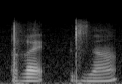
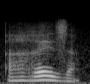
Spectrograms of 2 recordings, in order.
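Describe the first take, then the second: First: Raisin with a rise, split into ré and zin; syllables counted. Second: Said in the usual way. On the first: Shown as a demonstration. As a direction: say raisin slowly in two syllables. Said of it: "j'entends deux syllabes". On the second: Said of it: "teacher says the word".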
